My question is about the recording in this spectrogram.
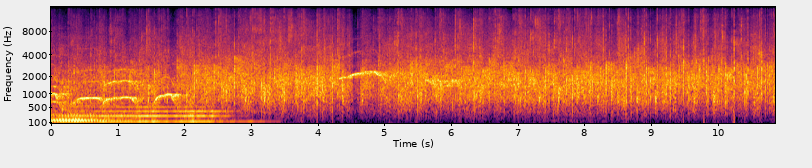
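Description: Audience applauding, with a whistle about four and a half seconds in. A low steady drone from the electronic setup stops about three seconds in.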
